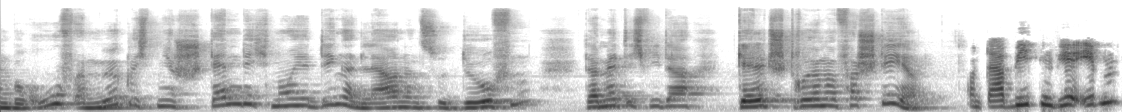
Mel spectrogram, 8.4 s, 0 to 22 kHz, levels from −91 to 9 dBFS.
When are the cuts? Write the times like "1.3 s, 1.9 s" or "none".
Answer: 7.3 s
